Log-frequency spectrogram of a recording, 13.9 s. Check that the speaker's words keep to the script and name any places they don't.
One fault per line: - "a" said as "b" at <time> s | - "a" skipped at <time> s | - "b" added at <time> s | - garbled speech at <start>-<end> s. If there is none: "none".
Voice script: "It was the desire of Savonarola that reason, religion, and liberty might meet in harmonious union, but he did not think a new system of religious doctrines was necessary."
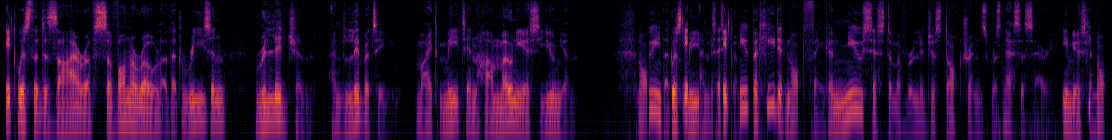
- garbled speech at 8.0-9.4 s
- garbled speech at 13.3-13.8 s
